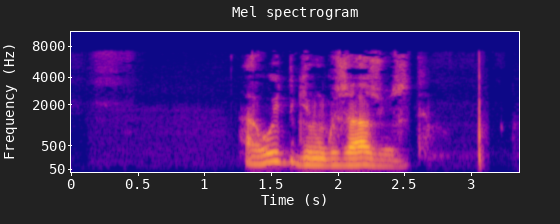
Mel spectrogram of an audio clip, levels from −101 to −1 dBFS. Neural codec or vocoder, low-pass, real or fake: none; 7.2 kHz; real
